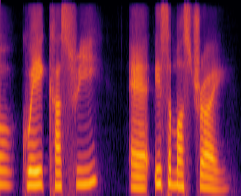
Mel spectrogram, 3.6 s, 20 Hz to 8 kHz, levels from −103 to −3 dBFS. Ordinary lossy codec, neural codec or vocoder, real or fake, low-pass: none; codec, 16 kHz, about 1 kbps, DyCAST, with the encoder's durations; fake; 7.2 kHz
